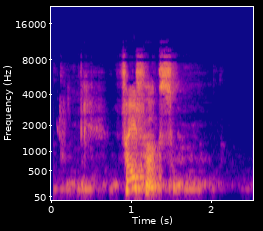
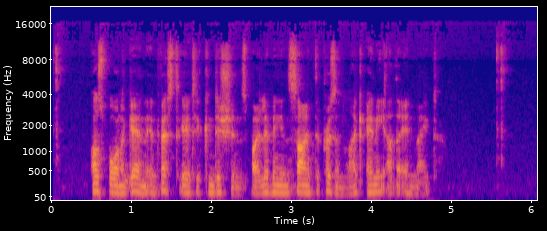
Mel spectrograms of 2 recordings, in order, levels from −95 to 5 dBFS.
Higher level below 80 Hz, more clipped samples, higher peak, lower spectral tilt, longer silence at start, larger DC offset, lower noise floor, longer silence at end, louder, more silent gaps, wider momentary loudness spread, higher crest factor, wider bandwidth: about the same, -64 dBFS vs -62 dBFS; neither; about the same, -2 dBFS vs -4 dBFS; about the same, -3 dB/octave vs -3.5 dB/octave; about the same, 0.1 s vs 0.05 s; neither; second, -58 dBFS vs -65 dBFS; first, 0.65 s vs 0.4 s; first, -18 LUFS vs -25 LUFS; neither; first, 23 LU vs 18 LU; about the same, 20 dB vs 22 dB; second, 10 kHz vs 17 kHz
